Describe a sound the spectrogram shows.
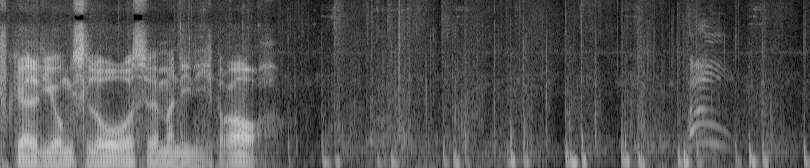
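A horse's hooves thud on soft ground at a trot.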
